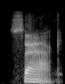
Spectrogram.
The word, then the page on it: SAC: American English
